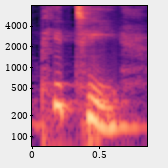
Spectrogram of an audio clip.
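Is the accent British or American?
British. It has a British accent with a crisp T.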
